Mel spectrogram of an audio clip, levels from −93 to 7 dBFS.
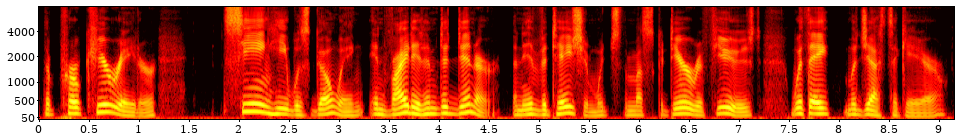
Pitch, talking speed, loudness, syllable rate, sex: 135 Hz, 125 wpm, -20 LUFS, 4.5 syllables/s, male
